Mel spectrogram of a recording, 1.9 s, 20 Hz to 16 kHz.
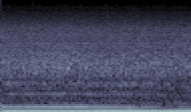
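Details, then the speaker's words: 1996-2000 Honda Civic LX, D16Y7, warm idle: the engine runs rough, the note sags and recovers as the RPM gauge bounces, and it nearly stalls. A dirty idle air control valve was the cause, and cleaning it fixed it. "as you can hear and see that uh RPM gauge is kind of bouncing back and forth and it's starting starting to stumble it wants to idle down but uh it'll uh catch itself from uh turning off and uh RPM goes back up"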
